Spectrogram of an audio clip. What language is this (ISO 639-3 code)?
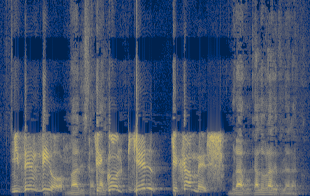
ell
